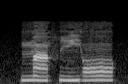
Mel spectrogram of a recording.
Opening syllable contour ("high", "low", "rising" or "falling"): low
